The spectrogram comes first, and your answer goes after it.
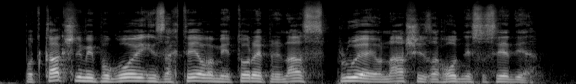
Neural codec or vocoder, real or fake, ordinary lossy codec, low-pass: vocoder, 44.1 kHz, 128 mel bands, Pupu-Vocoder; fake; none; none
